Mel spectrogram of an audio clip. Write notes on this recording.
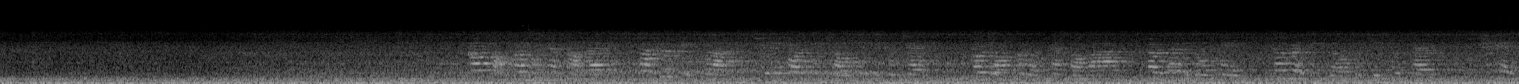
From the station hall, Then walk towards the direction of the station platform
